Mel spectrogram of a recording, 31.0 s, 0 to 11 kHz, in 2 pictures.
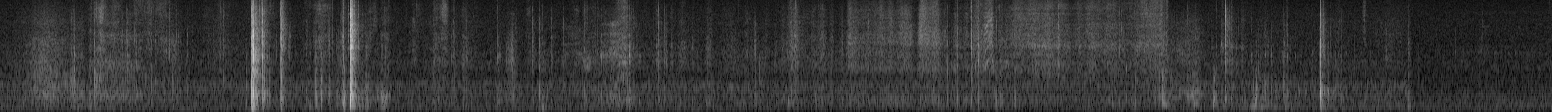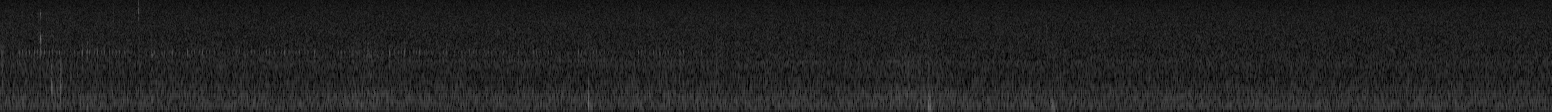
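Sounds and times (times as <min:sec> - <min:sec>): paper rustling and crinkling: 0:00.3 - 0:14.1
plastic case snapping open: 0:02.5 - 0:03.9.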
